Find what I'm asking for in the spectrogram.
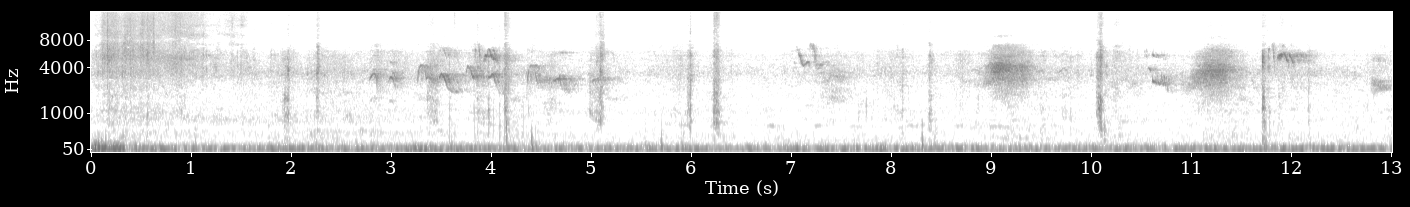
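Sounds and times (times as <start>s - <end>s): bird chirping: 2.2s - 5.4s, 6.8s - 13.0s.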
